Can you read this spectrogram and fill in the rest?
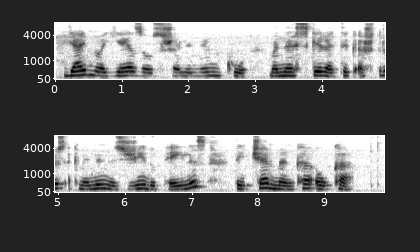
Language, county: Lithuanian, Vilnius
